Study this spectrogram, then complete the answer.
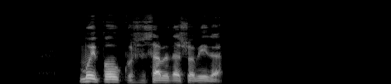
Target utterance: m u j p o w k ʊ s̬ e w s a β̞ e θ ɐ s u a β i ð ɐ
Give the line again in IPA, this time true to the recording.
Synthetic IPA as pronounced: m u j p o w k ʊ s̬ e s a β̞ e ð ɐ s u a β i ð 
